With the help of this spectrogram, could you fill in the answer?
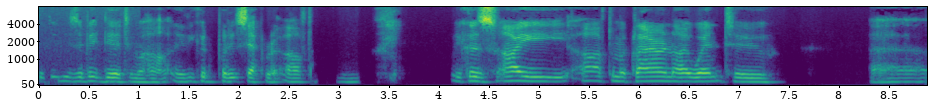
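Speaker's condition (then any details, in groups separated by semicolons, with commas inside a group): Parkinson's disease; physiotherapy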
